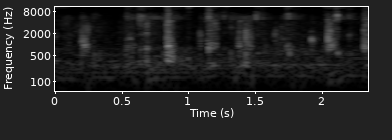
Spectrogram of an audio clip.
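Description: Horse's hooves striking a paved street at a walk, a few clops a second.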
